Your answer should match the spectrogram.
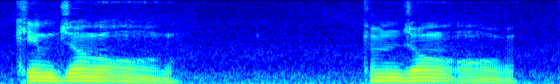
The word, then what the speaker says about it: Kim Jong Un: He made a tweet about Kim Jong Un. Am I saying his name right? – Yeah. – Okay. Yeah. – Kim Jong Un.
